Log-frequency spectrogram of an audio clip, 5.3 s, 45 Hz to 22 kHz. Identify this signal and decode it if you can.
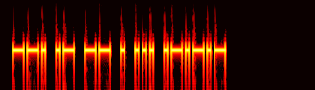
Morse code, heard as a keyed tone, about 20 wpm, 700 Hz. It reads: GAMES.
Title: Easy Sentences with Hints - 20wpm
